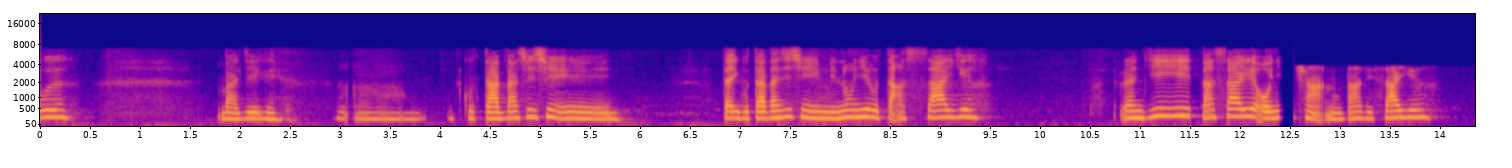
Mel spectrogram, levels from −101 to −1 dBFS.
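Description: Handover gap, 12.37 to 12.53 s: as the call switched networks, no speech frames arrived for 160 ms. The speech dies away within a few tens of milliseconds, leaving a hard silence, and whatever was spoken across that gap is lost.

Fallback to narrowband, from 12.53 s to the end: the call resumes on an older narrowband codec instead of the AMR wideband (HD Voice) codec heard before the gap. Nothing above 4 kHz survives, so the speech turns duller and rougher.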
